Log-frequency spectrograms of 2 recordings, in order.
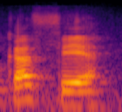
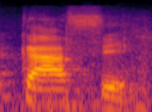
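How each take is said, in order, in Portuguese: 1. A sílaba tônica é a última. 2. A sílaba tônica é a primeira. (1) "e não café" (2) "Se não fosse o fé, eu falaria café"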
